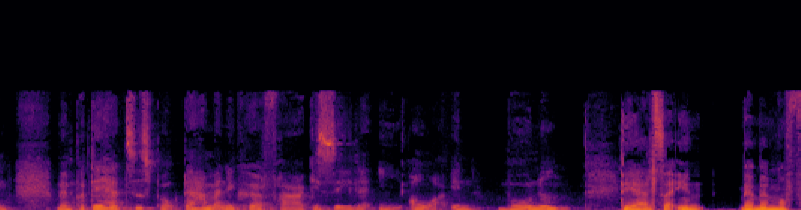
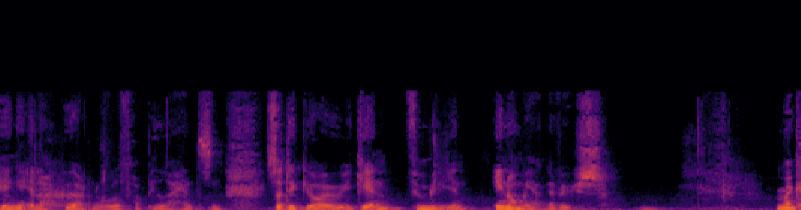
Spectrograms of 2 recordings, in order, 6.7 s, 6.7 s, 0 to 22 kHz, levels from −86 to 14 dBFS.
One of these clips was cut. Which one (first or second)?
first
